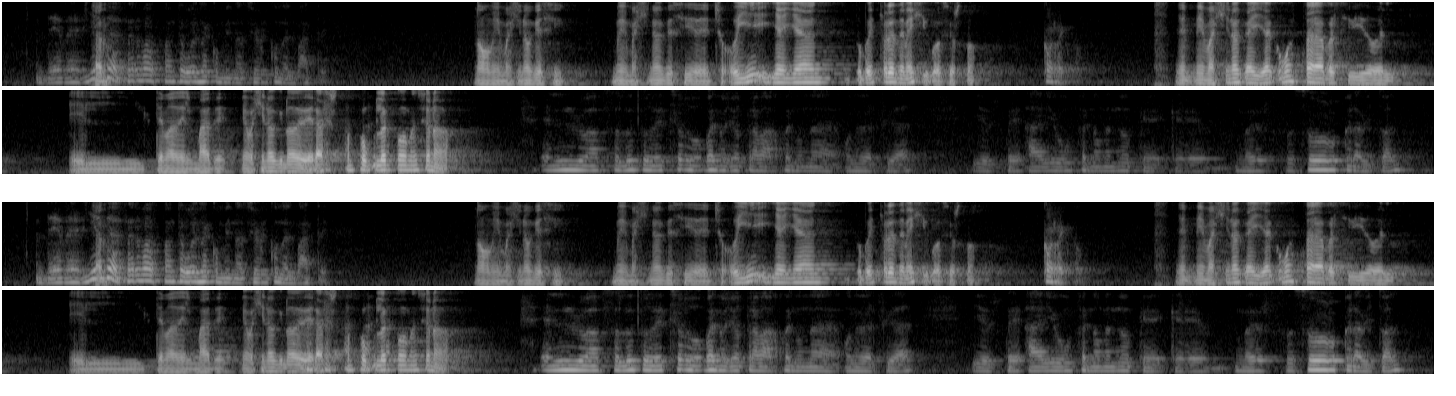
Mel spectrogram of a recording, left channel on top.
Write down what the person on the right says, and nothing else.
debería
de hacer bastante buena combinación con el mate.
Correcto.
<laughs>
En lo absoluto, de hecho, bueno, yo trabajo en una universidad y este, hay un fenómeno que, que no es súper habitual,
